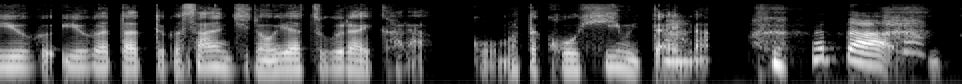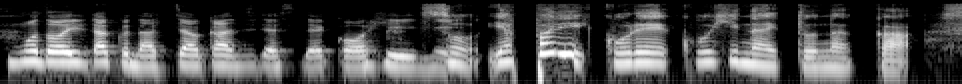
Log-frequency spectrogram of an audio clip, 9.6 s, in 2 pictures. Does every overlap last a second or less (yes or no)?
yes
